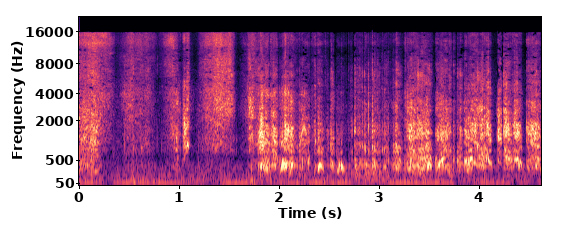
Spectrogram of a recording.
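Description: Fingertips and nails scratch and rub across a flat, dark grey woven polyester or canvas laptop sleeve and along its seam. The result is a dry, papery rasping in quick uneven strokes, bright with grainy highs and almost no low end.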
